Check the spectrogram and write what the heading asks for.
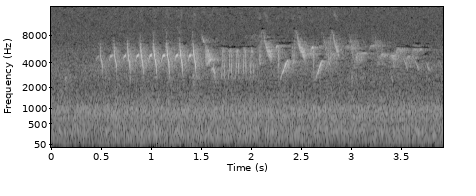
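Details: Quick high twitter from an American goldfinch in Ontario: a rapid string of thin chirps running into varied slurred, wavering notes for about three seconds, with low steady ambient noise underneath.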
